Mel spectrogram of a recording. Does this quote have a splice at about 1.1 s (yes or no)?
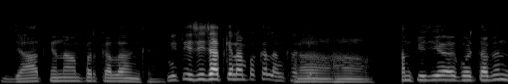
no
